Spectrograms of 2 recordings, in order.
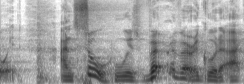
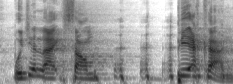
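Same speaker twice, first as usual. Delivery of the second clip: loud, high, put-on Jamaican accent, bacon as beer can; 7 semitones higher, 7 dB louder than usual. Running a training course in speaking Jamaican, the speaker demonstrates a Jamaican accent. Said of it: "training course in speaking Jamaican".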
